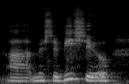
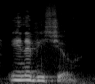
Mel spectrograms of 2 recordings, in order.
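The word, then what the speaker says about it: Mishipeshu: It's actually, the words are not pronounced how they're spelled. So it's actually Inabishu.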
